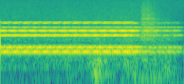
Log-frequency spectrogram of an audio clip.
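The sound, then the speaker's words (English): An emergency telephone rings with a steady, continuous electronic tone made of several layered pitches, holding level before dropping somewhat quieter toward the end. “It's the emergency phone from Lombard. Can you answer? Emergency phone.”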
